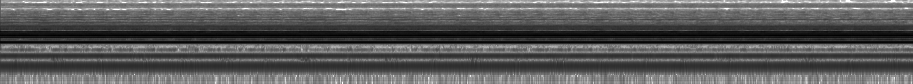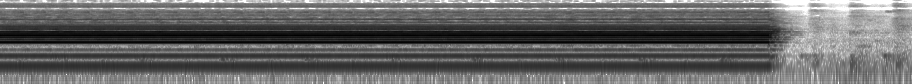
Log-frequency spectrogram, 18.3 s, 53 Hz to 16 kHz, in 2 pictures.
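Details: MRI scanner noise recorded inside the scan room from GE Healthcare 1.5T or 3T systems: a loud, steady buzzing tone with rapid rhythmic pulsing at about 150 a minute, then an abrupt stop.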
